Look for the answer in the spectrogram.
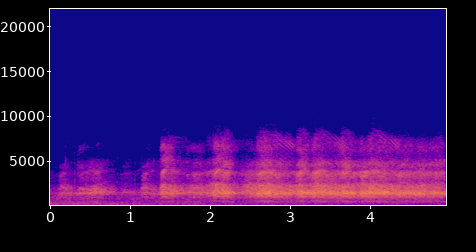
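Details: Crows gathering in a big group ahead of going to roost: a quieter start, then a sudden swell into a loud, steady wall of overlapping hoarse cawing from many birds.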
